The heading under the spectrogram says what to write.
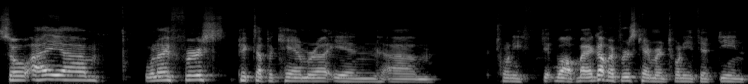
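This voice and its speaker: At a moderate pace, a man with a normal speaking voice talks with a fairly high pitch and ordinary pitch variation on a very clean recording with a silent background. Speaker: podcast host, photographer. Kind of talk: podcast interview host.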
